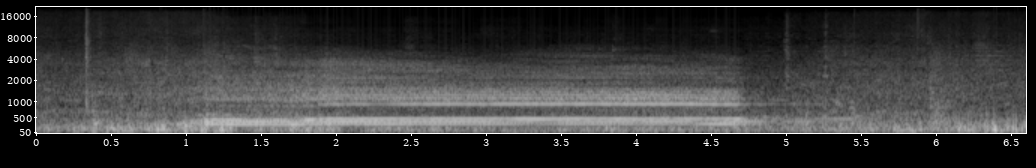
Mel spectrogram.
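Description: A steamship's horn sounds one long, steady, low blast for several seconds over a continuous churning rumble, then cuts off while the rumble carries on, as the steamship reaches a holiday destination.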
